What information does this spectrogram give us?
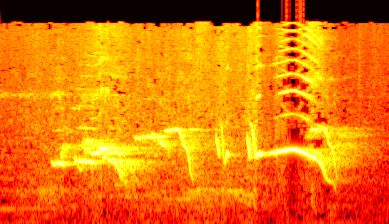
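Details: Song of a wild black-naped oriole, used to provoke rival birds: a fluty warbled opening, a couple of quick downslurred notes, then a strong clear whistle bending up and down.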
